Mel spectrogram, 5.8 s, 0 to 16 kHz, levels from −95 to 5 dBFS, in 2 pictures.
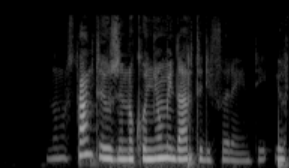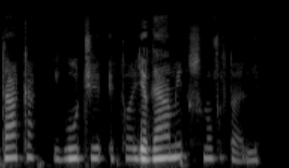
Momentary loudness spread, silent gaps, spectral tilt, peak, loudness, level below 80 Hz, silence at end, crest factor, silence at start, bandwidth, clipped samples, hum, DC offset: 22 LU; none; -6 dB/octave; -20 dBFS; -39 LUFS; -68 dBFS; 0.35 s; 20 dB; 0.5 s; 11 kHz; under 0.1%; none; under 0.1%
